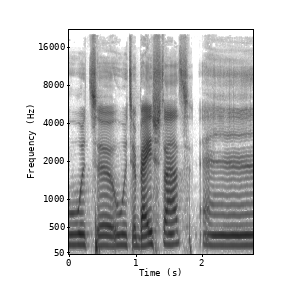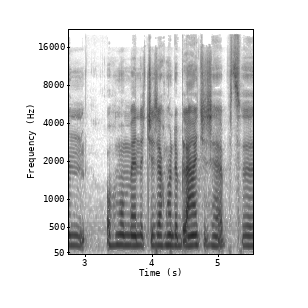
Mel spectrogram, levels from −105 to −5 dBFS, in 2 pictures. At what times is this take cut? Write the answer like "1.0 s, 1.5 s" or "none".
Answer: 1.8 s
